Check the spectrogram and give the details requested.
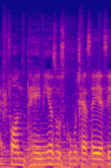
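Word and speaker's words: Fontainhas: रास्ते में जो वो फोंटेनियस रोड है, फोंटेनियस उसको कुछ ऐसी प्रोनाउंसिएशन है, that is old Portugal vibe वहाँ पर आपको क्रिएटेड मिलेगी।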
